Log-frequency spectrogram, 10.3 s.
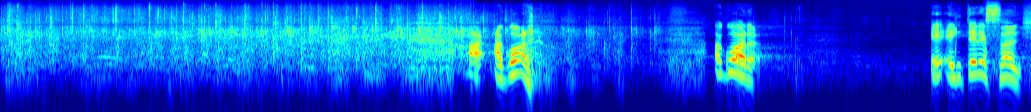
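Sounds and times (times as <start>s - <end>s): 
audience round of applause: 0.0s - 7.0s
speech: 4.7s - 5.5s, 7.2s - 7.6s, 9.3s - 10.3s.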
